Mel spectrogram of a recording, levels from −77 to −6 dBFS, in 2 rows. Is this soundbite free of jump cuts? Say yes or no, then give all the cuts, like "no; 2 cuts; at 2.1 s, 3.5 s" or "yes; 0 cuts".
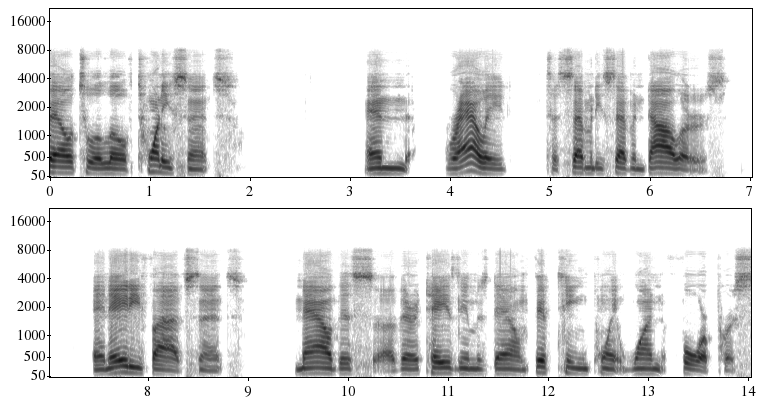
no; 1 cut; at 11.2 s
